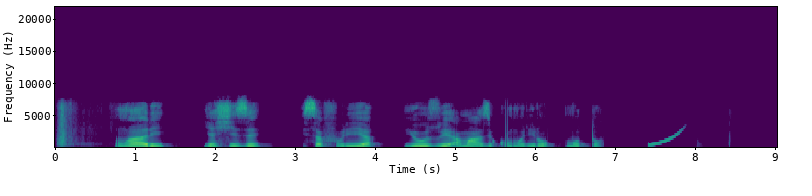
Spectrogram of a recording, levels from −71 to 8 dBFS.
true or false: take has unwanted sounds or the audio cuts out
true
